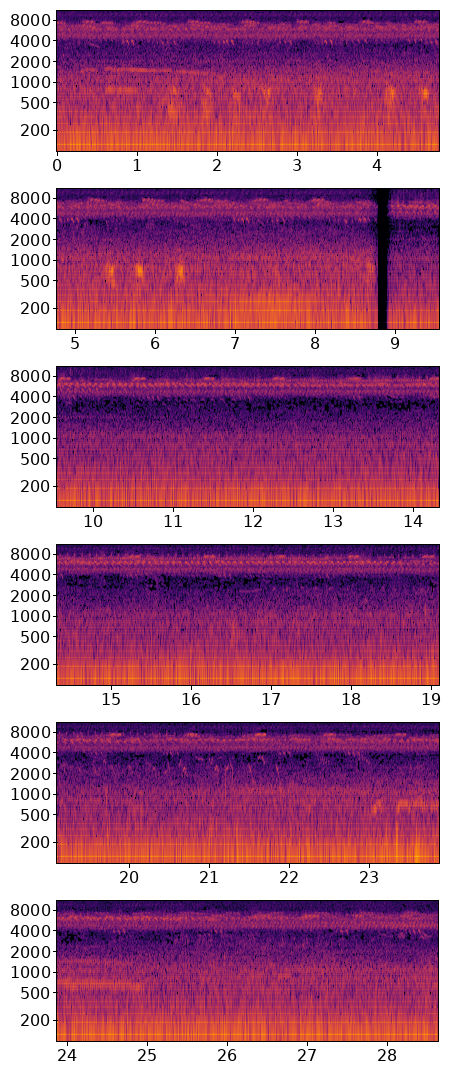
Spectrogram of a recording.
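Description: Outdoor ambience of insects trilling steadily in a high, finely pulsing band, over a low rumble, with a few short bird calls near the start and again past the middle. The sound drops out for an instant about nine seconds in.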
